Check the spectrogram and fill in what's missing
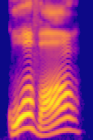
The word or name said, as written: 国防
